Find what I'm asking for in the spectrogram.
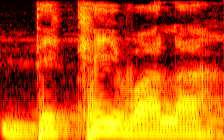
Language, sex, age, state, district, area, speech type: Maithili, male, 18-30, Bihar, Sitamarhi, urban, read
